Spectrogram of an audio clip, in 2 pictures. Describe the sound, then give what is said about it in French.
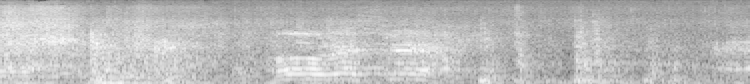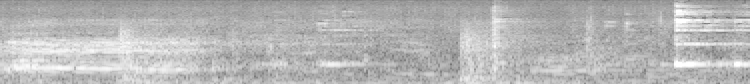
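Ewes bleat repeatedly during shearing in a sheepfold, their wavering cries overlapping, with a steady low rumble and indistinct voices in the background. “Alors du coup, ça fait du combien de brebis à l'heure à peu près ?”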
